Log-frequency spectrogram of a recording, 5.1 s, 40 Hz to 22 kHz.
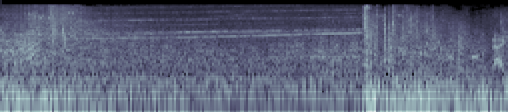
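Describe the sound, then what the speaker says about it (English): A cruise missile in Call of Duty Modern Warfare roars past with a loud jet rush and ends in a heavy explosion boom, followed by continued rumbling. "This is Jaguar 3-0, cruise missile away."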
